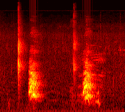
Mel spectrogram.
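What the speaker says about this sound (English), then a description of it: "I can hear the dog outside barking," A dog barking outside, heard through open windows: two separate doubled barks, a quick yip then a fuller bark each time, moderately loud with quiet in between.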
